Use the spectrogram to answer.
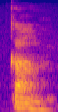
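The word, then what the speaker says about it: calm: निश्चल यानी कि काम, काम, तो एल जो है यहाँ पर साइलेंट है, काम।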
